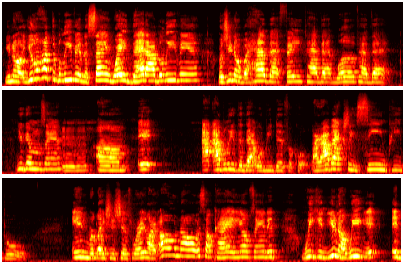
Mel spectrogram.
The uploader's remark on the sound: Apologies for the abrupt ending. We had a technical error in recording.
